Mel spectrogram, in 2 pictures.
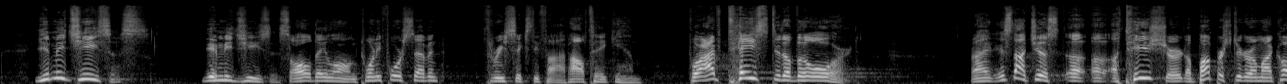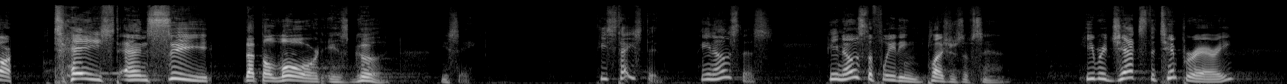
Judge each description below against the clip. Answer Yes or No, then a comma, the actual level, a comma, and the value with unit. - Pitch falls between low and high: Yes, medium, 175 Hz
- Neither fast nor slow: Yes, average, 145 wpm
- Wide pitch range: Yes, wide, 8.8 semitones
